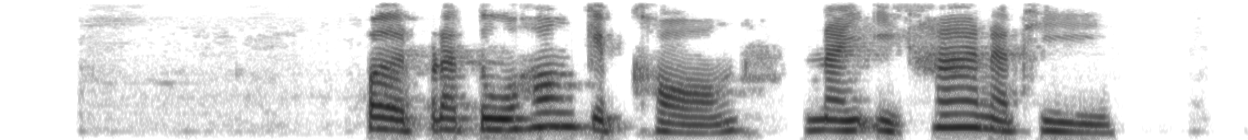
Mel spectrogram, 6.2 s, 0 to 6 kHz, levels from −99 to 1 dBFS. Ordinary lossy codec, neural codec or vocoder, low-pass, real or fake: none; none; 5.4 kHz; real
